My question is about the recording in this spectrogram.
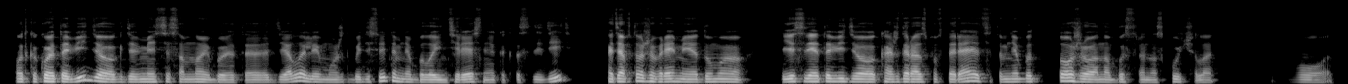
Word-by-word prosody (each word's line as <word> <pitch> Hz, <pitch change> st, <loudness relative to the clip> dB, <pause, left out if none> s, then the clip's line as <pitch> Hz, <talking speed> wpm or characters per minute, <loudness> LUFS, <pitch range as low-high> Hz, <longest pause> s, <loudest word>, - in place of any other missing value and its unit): вот 130 Hz, 0 st, 0 dB
какое-то 135 Hz, -1 st, +5 dB
видео, 150 Hz, -3 st, +3 dB
где 120 Hz, +1 st, -2 dB
вместе 125 Hz, +1 st, -1 dB
со 120 Hz, -, -6 dB
мной 120 Hz, 0 st, 0 dB
бы 110 Hz, 0 st, -2 dB
это 110 Hz, 0 st, -3 dB
делали, 120 Hz, +5 st, 0 dB
может 110 Hz, -1 st, -5 dB
быть, 115 Hz, +1 st, -5 dB
действительно 160 Hz, +7 st, -1 dB
мне 125 Hz, -3 st, -1 dB
было 110 Hz, 0 st, +1 dB
интереснее 110 Hz, +1 st, -1 dB
как-то 105 Hz, 0 st, -13 dB
следить. 130 Hz, -, -4 dB, 0.3 s
Хотя, 135 Hz, +1 st, +5 dB
в 130 Hz, -, -9 dB
то 155 Hz, +1 st, +2 dB
же 140 Hz, 0 st, +1 dB
время, 130 Hz, -1 st, +2 dB
я 120 Hz, 0 st, +1 dB
думаю, 125 Hz, -1 st, -1 dB, 0.3 s
если 135 Hz, +2 st, +3 dB
это 135 Hz, +1 st, +3 dB
видео 130 Hz, -3 st, +2 dB
каждый 120 Hz, +1 st, 0 dB
раз 120 Hz, -1 st, +3 dB
повторяется, 135 Hz, +6 st, 0 dB
то 120 Hz, -, -7 dB
мне 130 Hz, +1 st, -1 dB
бы 135 Hz, 0 st, -3 dB, 0.2 s
тоже 140 Hz, -7 st, +3 dB
она 115 Hz, -1 st, -2 dB
быстро 115 Hz, 0 st, -7 dB
наскучило. 105 Hz, -1 st, -7 dB, 0.8 s
Вот. 110 Hz, -1 st, -8 dB
120 Hz, 175 wpm, -23 LUFS, 115-135 Hz, 0.8 s, какое-то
